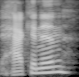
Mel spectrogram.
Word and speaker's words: Hackinen: pronounce your last name is it hackin in that's right nailed it oh all right well it's it it's pronounced how it looks like it would be but uh you never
